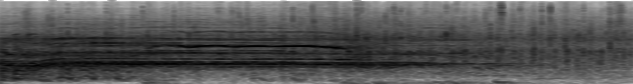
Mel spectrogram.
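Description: A large Comic Con crowd applauds and cheers loudly and steadily, with whoops and shouts riding on top before the clapping slowly fades.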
